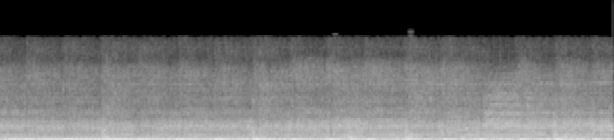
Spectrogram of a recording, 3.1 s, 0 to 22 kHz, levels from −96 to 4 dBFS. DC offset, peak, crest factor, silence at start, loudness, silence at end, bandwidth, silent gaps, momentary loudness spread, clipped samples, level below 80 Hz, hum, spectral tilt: 3%; 0 dBFS; 10 dB; 0 s; -12 LUFS; 0 s; 15.5 kHz; none; 2 LU; under 0.1%; -18 dBFS; none; -6 dB/octave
